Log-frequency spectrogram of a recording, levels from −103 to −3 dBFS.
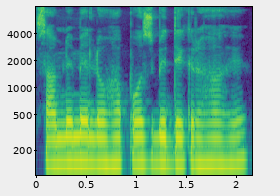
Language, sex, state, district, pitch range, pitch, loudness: Hindi, male, Arunachal Pradesh, Longding, 135-140 Hz, 135 Hz, -15 LUFS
